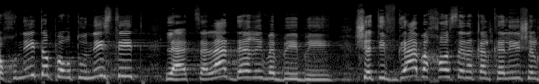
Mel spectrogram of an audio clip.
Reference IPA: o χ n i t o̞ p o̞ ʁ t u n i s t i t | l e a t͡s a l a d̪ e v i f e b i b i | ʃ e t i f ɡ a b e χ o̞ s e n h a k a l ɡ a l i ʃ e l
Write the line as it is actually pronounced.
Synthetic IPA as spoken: o χ n i t o̞ p o̞ ʁ t u n i s t i t | l e a t͡s a l a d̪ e ʁ i v e b i b i | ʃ e t i f ɡ a b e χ o̞ s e n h a k a l k a l i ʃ e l

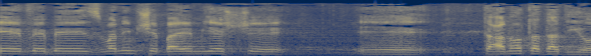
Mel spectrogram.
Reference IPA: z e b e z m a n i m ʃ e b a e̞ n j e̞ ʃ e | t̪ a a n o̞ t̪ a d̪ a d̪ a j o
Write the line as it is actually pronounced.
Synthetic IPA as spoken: v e b e z m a n i m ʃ e b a e̞ m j e̞ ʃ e | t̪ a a n o̞ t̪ a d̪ a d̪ i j o

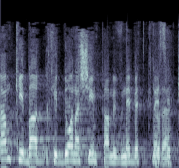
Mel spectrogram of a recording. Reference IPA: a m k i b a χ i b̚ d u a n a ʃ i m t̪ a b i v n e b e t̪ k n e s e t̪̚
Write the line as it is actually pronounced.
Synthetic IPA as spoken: a m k i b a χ i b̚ d u a n a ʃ i m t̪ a m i v n e b e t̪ k n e s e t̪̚

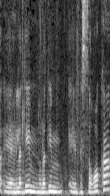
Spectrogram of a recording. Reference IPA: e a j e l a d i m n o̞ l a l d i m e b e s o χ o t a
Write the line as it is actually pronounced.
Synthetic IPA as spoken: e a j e l a d i m n o̞ l a d i m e b e s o ʁ o k a

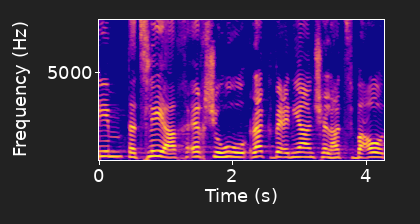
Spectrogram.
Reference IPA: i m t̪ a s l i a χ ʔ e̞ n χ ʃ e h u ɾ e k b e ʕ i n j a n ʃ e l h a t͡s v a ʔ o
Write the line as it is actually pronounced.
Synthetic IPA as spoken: i m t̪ a t͡s l i a χ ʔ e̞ χ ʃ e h u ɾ a k b e ʕ i n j a n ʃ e l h a t͡s b a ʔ o

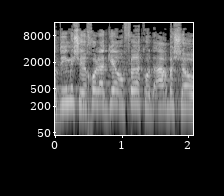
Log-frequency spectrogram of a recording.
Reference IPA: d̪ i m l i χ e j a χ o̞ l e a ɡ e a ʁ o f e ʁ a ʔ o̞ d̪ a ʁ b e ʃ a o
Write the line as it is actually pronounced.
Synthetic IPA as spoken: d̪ i m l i ʃ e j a χ o̞ l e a ɡ i a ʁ o f e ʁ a k o̞ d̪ a ʁ b a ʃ a o

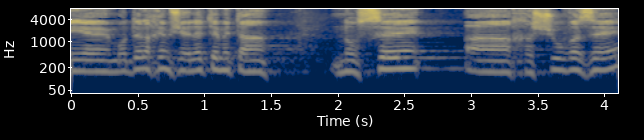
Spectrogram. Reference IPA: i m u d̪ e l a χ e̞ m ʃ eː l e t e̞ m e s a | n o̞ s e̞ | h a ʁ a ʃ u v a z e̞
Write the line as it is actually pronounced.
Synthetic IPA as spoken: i m o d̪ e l a χ e̞ m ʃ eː l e t e̞ m e t a | n o̞ s e̞ | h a χ a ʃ u v a z e̞

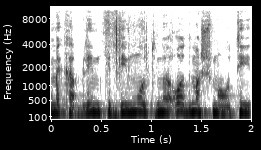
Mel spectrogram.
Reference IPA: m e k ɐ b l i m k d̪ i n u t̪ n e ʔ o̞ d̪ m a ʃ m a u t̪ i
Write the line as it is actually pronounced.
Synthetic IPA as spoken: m e k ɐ b l i m k d̪ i m u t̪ m e ʔ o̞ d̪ m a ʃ m a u t̪ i

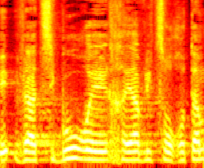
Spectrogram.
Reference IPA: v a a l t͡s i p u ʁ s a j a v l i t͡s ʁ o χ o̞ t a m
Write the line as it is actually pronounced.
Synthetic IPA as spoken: v e a t͡s i b u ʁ χ a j a v l i t͡s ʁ o χ o̞ t a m

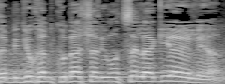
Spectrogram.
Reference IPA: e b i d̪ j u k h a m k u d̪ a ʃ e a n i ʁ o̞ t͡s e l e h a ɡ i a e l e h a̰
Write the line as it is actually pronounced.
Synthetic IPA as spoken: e b i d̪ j u k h a n k u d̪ a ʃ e a n i ʁ o̞ t͡s e l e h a ɡ i a e l e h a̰

